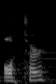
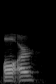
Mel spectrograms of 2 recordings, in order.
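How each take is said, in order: First: The T sound in the middle is pronounced. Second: The T sound in the middle is dropped. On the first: "It's not an otter" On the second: "part of our accent is we drop the T, so it's an otter"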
